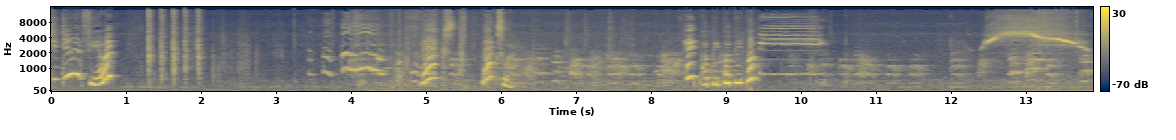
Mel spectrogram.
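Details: Shih Tzu puppies indoors in a small room, giving high, arching whimpers and whines in short bursts, mixed with a person talking to them, a brief steady tone and a rising squeal near the end.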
